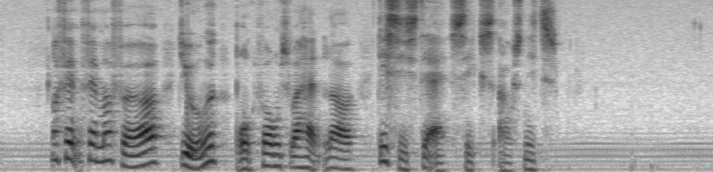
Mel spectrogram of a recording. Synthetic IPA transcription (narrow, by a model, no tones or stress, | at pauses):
ɒ̽fem̰fem̰ɒ̽fɶɐd̥iɔ̽ŋəb̥ʁɔ̽ɡ̥̚d̥b̥ɒʊnsʋɑɦæn̰lɐː | d̥isisd̥əʔæse̝ɡ̥sɑ̈ʊsnid̥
